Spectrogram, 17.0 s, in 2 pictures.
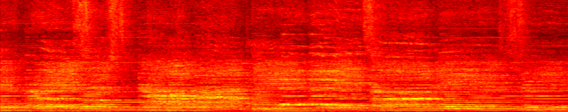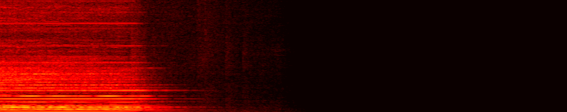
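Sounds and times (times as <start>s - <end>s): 
choir singing hymns: 0.0s - 11.3s.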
